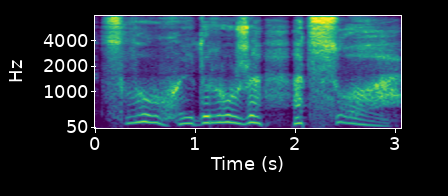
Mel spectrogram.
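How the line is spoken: Fox whispering. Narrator (Belarusian): зашаптаў ліс

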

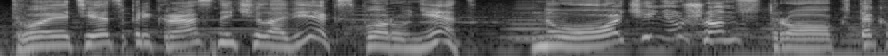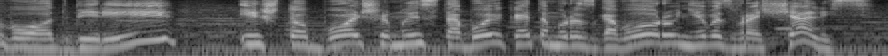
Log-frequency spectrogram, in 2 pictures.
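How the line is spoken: Menacing. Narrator (Russian): грозно говорил Джеральд

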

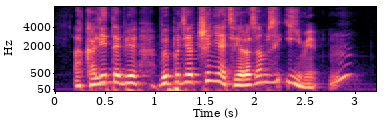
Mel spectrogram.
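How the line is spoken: Sly smile. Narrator (Belarusian): Бася хітра усміхнулася

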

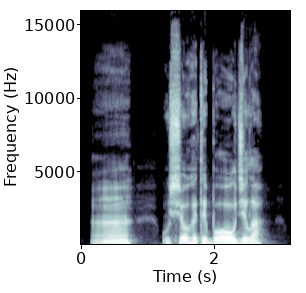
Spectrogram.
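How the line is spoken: Sighing young man. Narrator (Belarusian): уздыхаў малады пастух

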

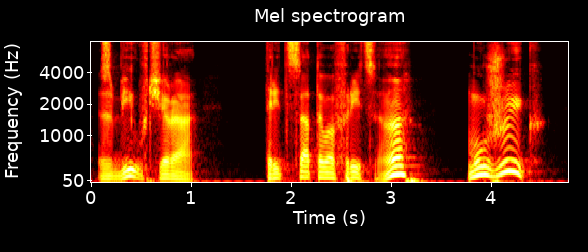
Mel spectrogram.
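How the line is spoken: Enthusiastic exclamation. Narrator (Russian): восторженно воскликнул

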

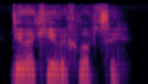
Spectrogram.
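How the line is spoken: Sad smiling voice. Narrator (Ukrainian): Знов сумно усміхається Люся

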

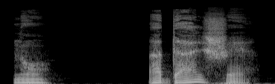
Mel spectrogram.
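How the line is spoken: Whispered question. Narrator (Russian): шепотом осведомился я

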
